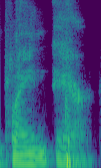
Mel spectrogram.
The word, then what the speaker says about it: plein air: but like i said i'm from kansas so i'm gonna just pronounce it the kansa the old kansas way so i'm gonna probably be seeing in plain air so um for me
